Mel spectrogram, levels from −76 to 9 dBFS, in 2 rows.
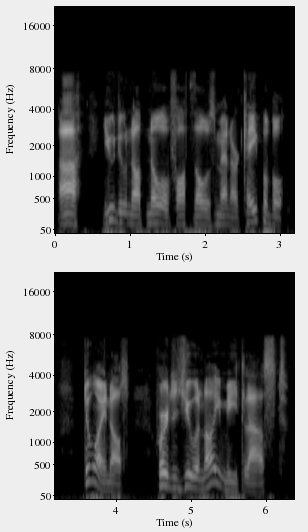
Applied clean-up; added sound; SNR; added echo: none; none; none; none.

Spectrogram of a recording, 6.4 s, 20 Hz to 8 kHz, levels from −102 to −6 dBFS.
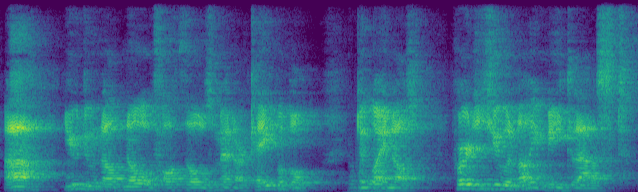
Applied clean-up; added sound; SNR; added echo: neural separator model SepFormer DNS4.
